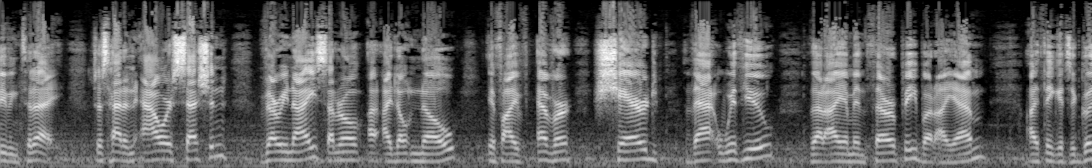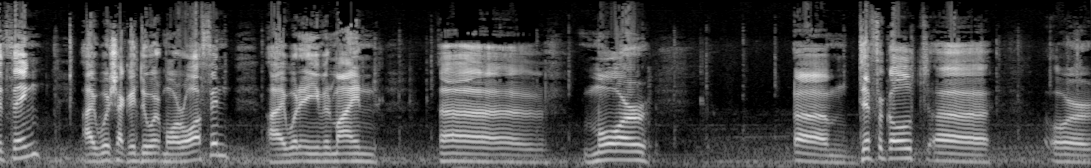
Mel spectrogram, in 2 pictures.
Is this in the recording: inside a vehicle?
yes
